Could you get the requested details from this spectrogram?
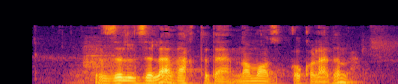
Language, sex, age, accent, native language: Uzbek, male, 25-34, Xorazm, Uzbek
